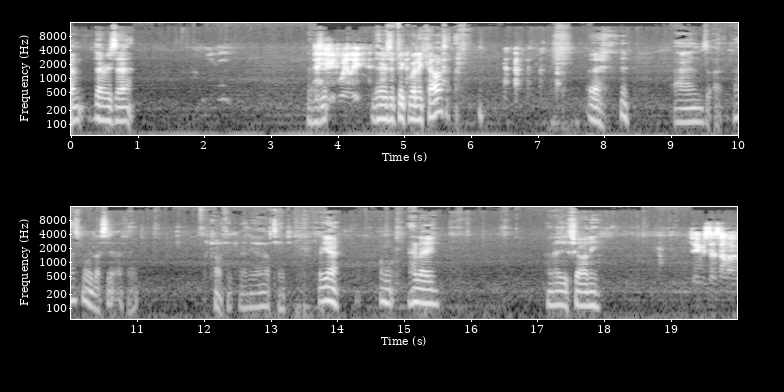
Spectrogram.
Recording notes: apologies for the audio issues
